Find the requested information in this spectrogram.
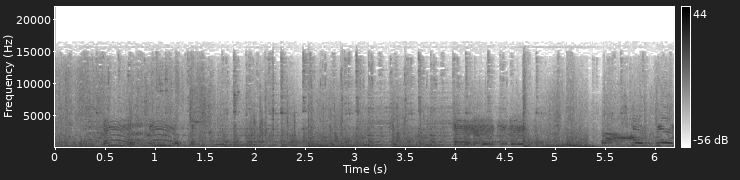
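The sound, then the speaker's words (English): Bombs exploding in a video game as a character hurls them at a SWAT team, heavy bursts mixed into dense game sound effects and tonal music-like layers throughout. “Unit 1 moves in and Danny throws some bombs at them.”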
